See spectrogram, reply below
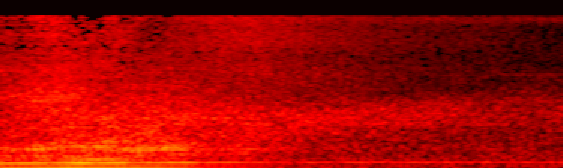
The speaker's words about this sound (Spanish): Por una pequeña y oscura carretera, un coche se aleja.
